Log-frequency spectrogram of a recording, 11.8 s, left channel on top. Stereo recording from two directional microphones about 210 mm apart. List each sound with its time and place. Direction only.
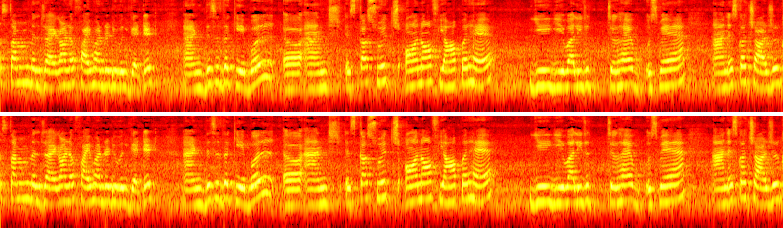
0.1 s a woman's voice: 10° right (ahead or behind)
